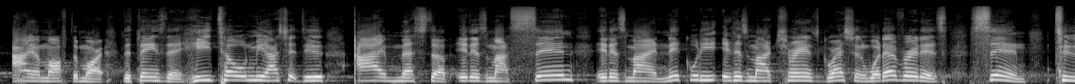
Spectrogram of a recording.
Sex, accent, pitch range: male, American, 160-215 Hz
